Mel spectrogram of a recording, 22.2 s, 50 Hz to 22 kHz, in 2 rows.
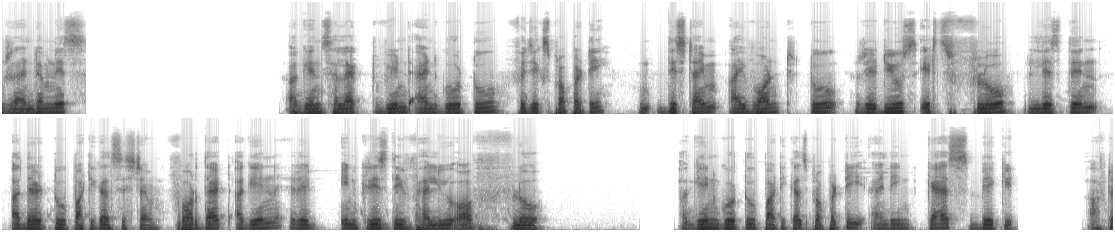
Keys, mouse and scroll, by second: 0.0 KP_0, 1.5-2.3 drag, 2.3 scroll up 1, 2.4 middle click, 2.5 scroll down 2, 2.7-3.3 middle drag, 3.3 click, 3.7 click, 4.6-9.0 middle drag, 9.0 space, 9.3-10.8 middle drag, 10.8 click, 12.6-14.6 drag, 14.6 scroll down 1, 14.6 middle click, 15.6 click, 16.1 middle click, 16.3 scroll up 1, 16.5 middle click, 17.4 space, 18.4 click, 21.6-22.2 drag.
